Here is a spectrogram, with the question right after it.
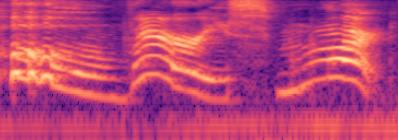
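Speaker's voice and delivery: usual speaking voice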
